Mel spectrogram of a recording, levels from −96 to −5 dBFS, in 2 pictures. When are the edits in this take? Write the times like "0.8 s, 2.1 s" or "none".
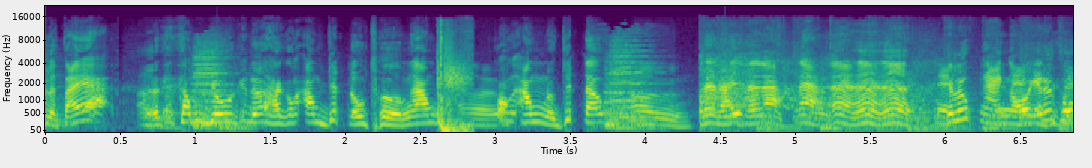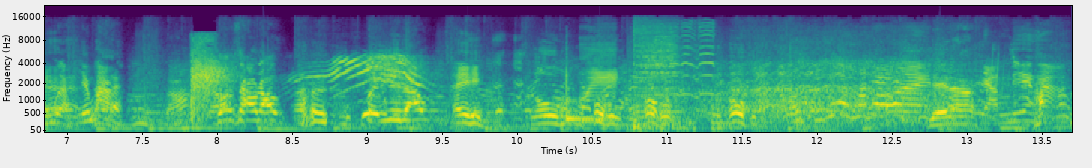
4.3 s

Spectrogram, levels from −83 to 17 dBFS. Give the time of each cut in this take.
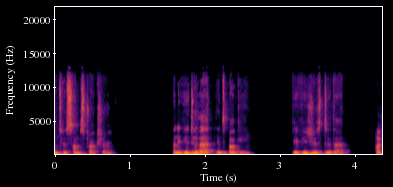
none

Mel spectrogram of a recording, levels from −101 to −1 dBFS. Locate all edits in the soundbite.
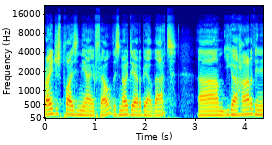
none

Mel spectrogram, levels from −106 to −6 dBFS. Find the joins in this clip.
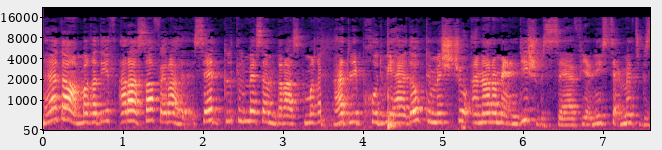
3.4 s

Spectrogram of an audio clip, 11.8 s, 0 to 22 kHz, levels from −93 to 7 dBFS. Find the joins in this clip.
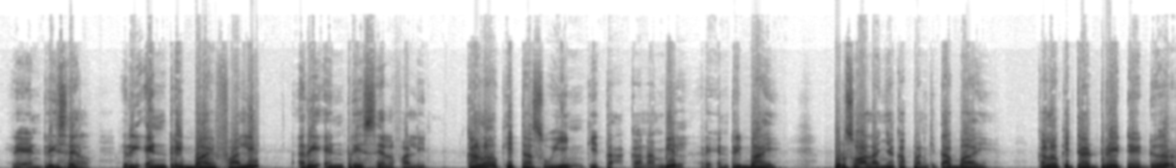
1.0 s

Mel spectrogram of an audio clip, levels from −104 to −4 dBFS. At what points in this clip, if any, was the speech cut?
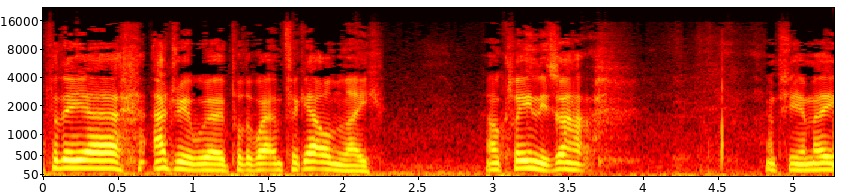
none

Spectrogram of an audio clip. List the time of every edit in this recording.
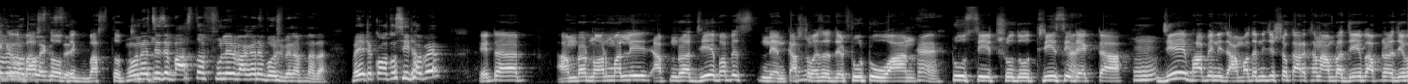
none

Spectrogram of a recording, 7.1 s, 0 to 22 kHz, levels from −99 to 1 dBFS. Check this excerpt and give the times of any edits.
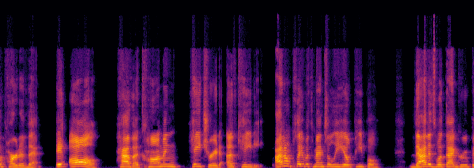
0.8 s, 4.1 s

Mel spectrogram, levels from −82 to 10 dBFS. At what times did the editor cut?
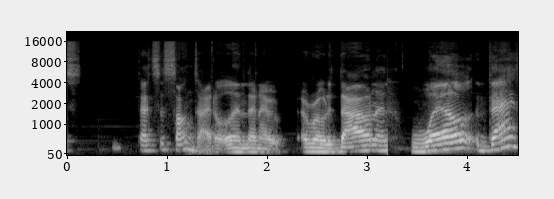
3.3 s

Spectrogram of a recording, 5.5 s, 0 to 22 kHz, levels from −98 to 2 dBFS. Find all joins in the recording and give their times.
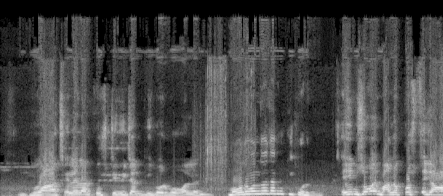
2.7 s, 4.1 s

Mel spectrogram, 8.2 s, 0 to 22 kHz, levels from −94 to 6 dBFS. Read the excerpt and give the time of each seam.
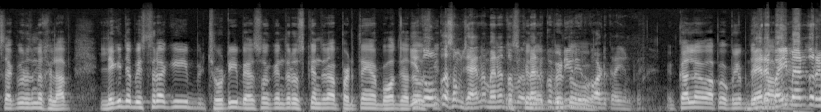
none

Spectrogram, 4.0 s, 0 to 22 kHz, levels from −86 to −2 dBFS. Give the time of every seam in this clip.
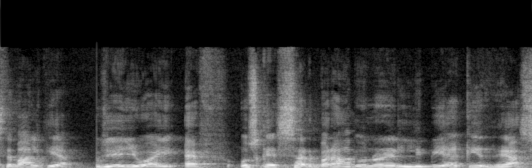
0.7 s, 2.7 s

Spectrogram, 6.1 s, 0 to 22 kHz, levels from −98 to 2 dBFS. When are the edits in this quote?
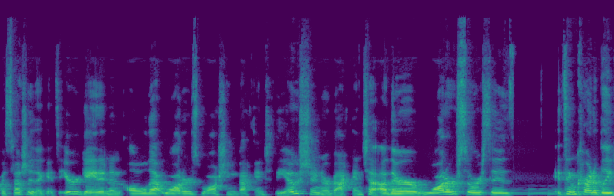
3.6 s, 5.1 s

